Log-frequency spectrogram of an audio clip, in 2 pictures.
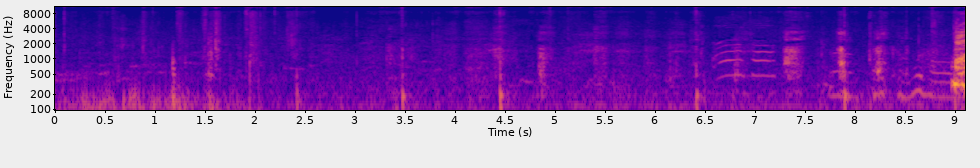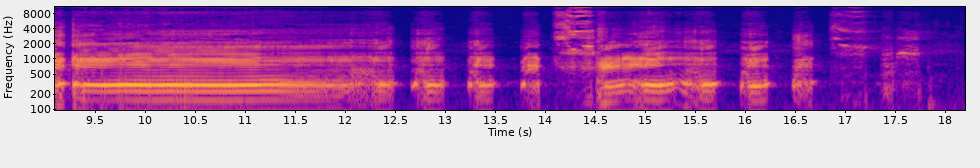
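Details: A male Grévy's zebra at Los Angeles Zoo, recently a father, brays twice: a long, loud, harsh tone, then a run of rhythmic, wheezing gasps.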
